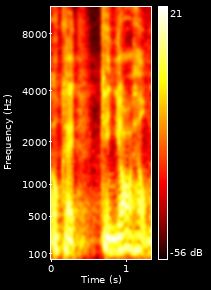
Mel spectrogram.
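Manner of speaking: ordinary talk, nothing marked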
